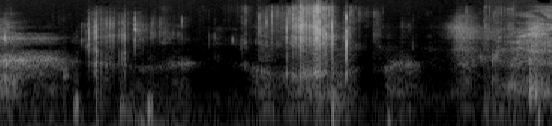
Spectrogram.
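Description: Crisp crunching of a bite into a strawberry coated in real chocolate, then chewing: a few sharp crunches and softer mouth sounds at moderate loudness, with no talk.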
